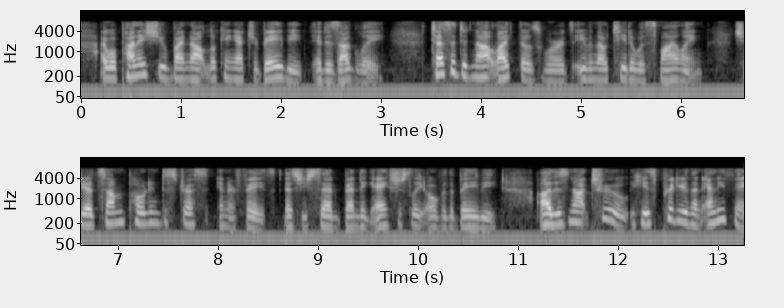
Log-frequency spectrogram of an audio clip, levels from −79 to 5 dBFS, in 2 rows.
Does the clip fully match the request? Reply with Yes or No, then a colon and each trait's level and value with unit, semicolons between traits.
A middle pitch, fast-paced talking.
Yes: medium, 165 Hz; fast, 225 wpm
